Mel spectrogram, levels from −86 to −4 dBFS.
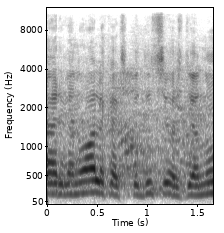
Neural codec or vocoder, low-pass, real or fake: none; 10.8 kHz; real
